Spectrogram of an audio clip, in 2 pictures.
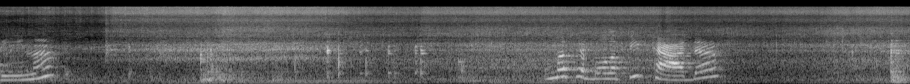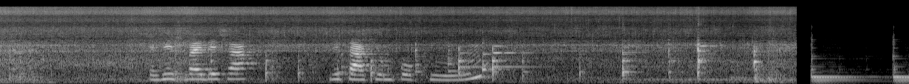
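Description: Butter and onion sizzle and hiss in a hot pot.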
